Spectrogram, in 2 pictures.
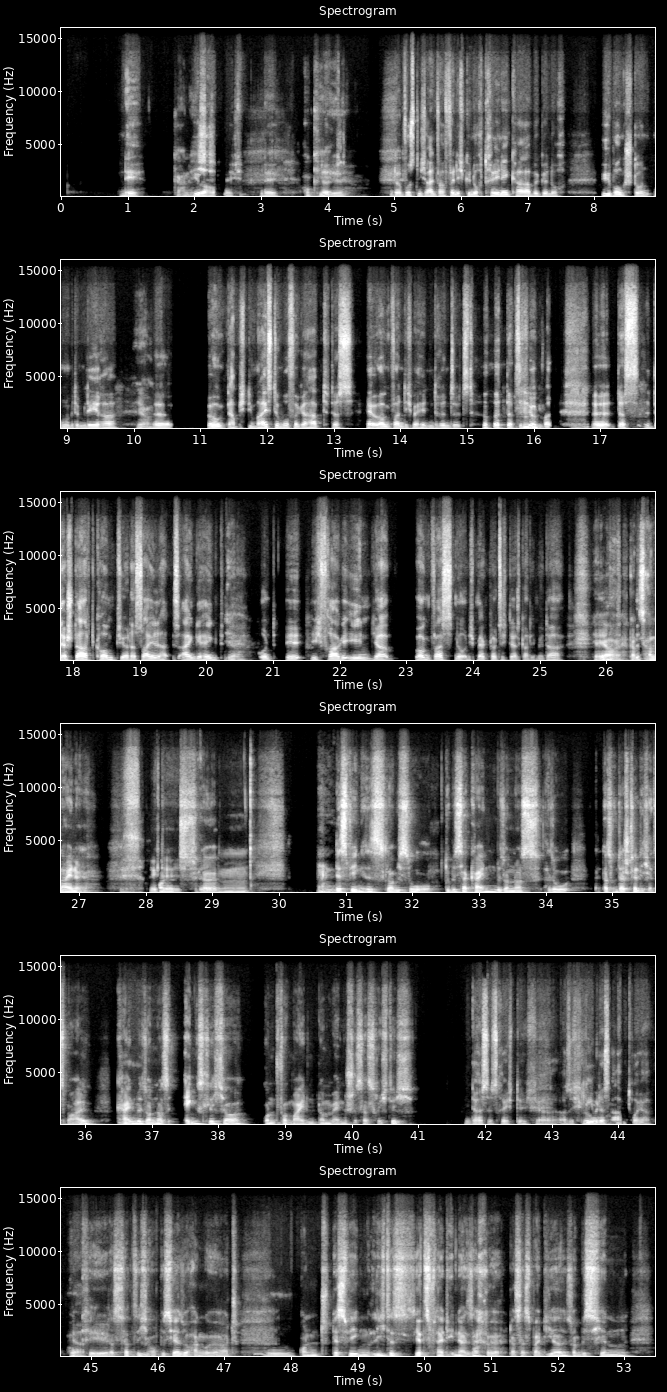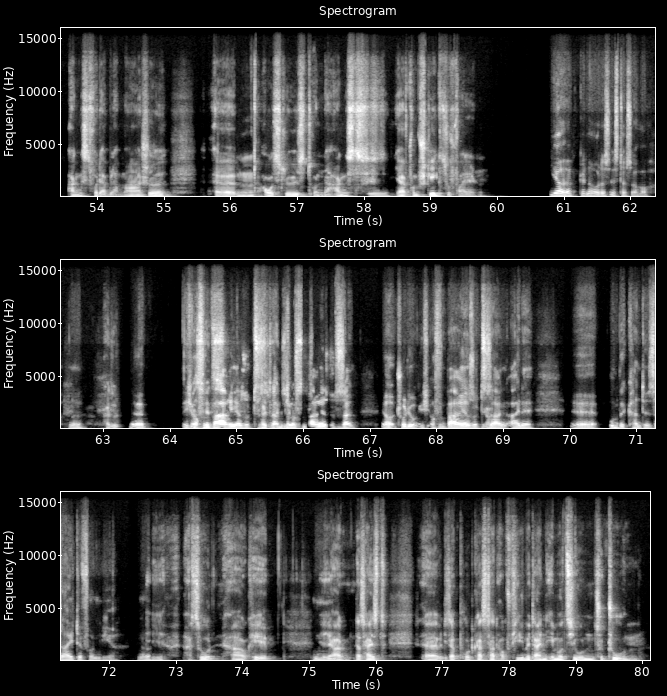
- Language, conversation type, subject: German, advice, Wie äußert sich deine Angst vor Blamage, wenn du neue Dinge ausprobierst?
- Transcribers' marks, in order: other background noise; tapping; chuckle; chuckle; throat clearing; "besonders" said as "sonners"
